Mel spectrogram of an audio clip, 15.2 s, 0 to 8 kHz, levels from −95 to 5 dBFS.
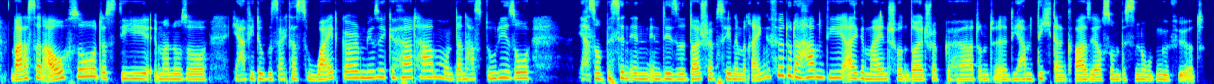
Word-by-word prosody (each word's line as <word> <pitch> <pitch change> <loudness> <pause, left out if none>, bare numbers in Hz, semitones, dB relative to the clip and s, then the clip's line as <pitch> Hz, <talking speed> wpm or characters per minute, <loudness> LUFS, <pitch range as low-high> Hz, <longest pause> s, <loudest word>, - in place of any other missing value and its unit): war 170 +1 +9
das 215 +4 +1
dann 220 -2 +2
auch 210 +7 +5
so, 275 0 +2
dass 205 -4 -3
die 195 0 0
immer 185 0 -1
nur 185 0 0
so 180 0 0 0.3
ja 180 0 -5
wie 200 - -2
du 190 -1 0
gesagt 185 0 -5
hast 185 -2 +2
so 170 -2 -4
White 180 +5 +2
Girl 225 +1 +2
Music 235 +2 0
gehört 240 +1 0
haben 245 -1 0
und 190 -3 -4
dann 185 0 -1
hast 185 - -7
du 205 - 0
die 230 0 +1
so 210 0 +2 0.6
ja - - -6
so 200 - +5
'n 190 - -3
bisschen 210 +1 +2
in 190 -2 -2
in 190 -1 -2
diese 185 -1 0
Deutschrap 190 +2 0
Szene 190 -1 0
mit 175 -2 -4
reingeführt 255 - 0
oder 250 -6 +3
haben 245 0 +3
die 230 0 -1
allgemein 185 -3 +1
schon 175 -2 -3
Deutschrap 170 0 -1
gehört 170 +1 -4
und, 170 -1 -5
äh, 175 - -2
die 180 0 -4
haben 180 -1 -2
dich 205 +1 -2
dann 160 - -3
quasi 170 +1 +2
auch 170 - -1
so 175 - 0
'n 170 - -3
bisschen 175 -1 -1
rumgeführt? 165 -1 -3
190 Hz, 225 wpm, -24 LUFS, 175-220 Hz, 0.6 s, war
